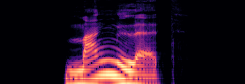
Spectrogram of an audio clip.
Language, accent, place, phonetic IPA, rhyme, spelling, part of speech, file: German, Germany, Berlin, [ˈmaŋlət], -aŋlət, manglet, verb, De-manglet.ogg
- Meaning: second-person plural subjunctive I of mangeln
